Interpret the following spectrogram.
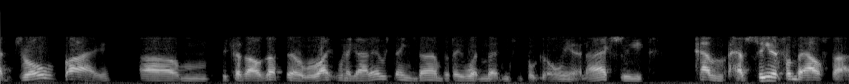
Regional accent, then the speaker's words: Kentucky, United States; also born or lived in Columbus, Georgia; Yeah, no, I was born and raised in Kentucky. Actually, my mom got stationed in Fort Benning. That was actually the only time I went to Columbus, Georgia, was for those my 10th, 11th, and 12th grade year

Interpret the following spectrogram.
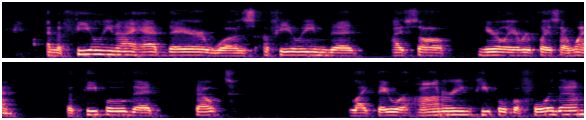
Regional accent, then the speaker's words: Iowa, United States; So I'm from Iowa and had been Secretary of Ag there.

